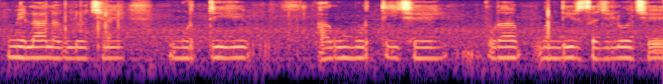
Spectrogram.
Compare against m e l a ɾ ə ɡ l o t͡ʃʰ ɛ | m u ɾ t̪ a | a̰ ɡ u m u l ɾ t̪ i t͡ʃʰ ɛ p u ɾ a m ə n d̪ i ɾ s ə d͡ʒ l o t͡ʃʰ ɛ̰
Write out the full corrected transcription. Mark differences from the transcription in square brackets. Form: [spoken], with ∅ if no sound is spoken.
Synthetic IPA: m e l a [l] ə ɡ l o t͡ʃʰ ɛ | m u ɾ t̪ [i] | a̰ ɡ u m u [∅] ɾ t̪ i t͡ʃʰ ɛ p u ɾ a m ə n d̪ i ɾ s ə d͡ʒ l o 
